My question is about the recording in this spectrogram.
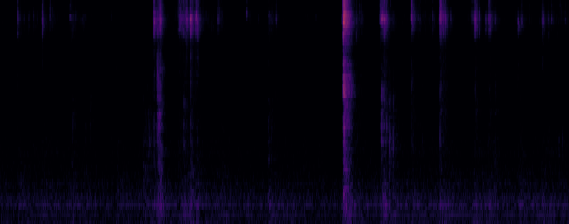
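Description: Close-miked eating sounds: irregular short clicks and smacks of chewing, the loudest a little past four seconds in, followed by a run of smaller clicks.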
